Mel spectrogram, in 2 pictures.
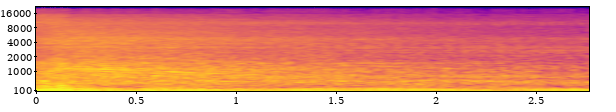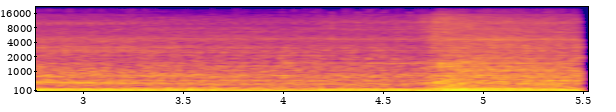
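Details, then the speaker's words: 1993 Ford 2.3L Lima engine, first start, cold garage, at 122 degrees: low steady idle at 950 rpm that sags briefly and recovers; slight idle stumble, cause not yet found, code scan planned. "There, it stumbled a little. Oh, and it also falls on its face when you put it in gear."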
